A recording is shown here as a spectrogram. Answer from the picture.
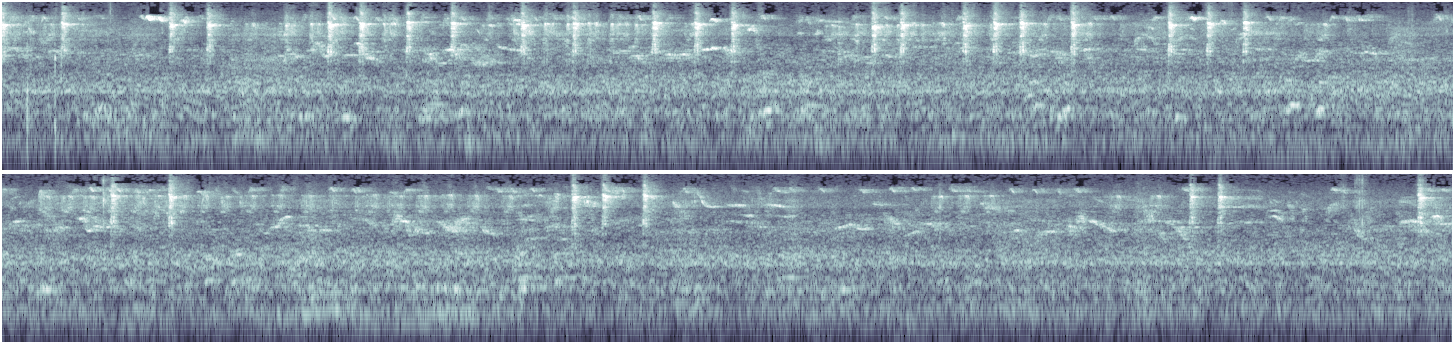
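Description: Small birds chirping and twittering in many short, sharp, irregular chirps over a steady low background noise. The chirps grow sparser in the second half.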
